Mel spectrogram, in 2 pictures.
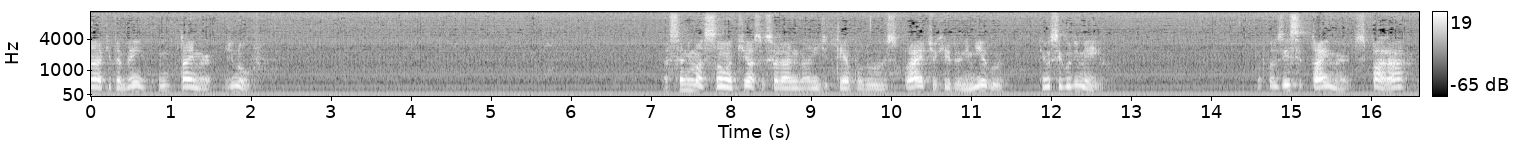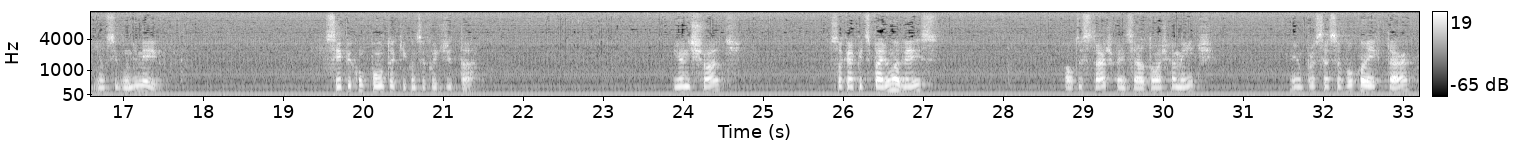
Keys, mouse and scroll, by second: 2.2 click, 5.7-12.8 drag, 14.3 click, 15.9 click, 16.7 1, 17.3 ., 17.4 5, 17.7 Return, 20.0 click, 22.6 click, 25.1 click, 29.7 click, 31.4 click, 32.7 click.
